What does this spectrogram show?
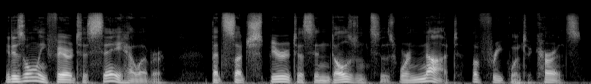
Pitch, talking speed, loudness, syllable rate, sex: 90 Hz, 160 wpm, -19 LUFS, 5.5 syllables/s, male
